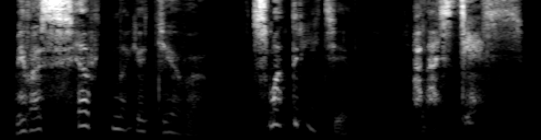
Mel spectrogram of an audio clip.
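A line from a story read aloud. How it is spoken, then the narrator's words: Whisper. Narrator (Russian): прошептал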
